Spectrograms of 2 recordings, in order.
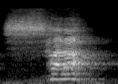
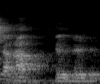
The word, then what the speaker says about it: Sará: La palabra para angustia es la palabra Sará. No es Shará. Shará es gobernación, es día de preparación. Angustia se escribe así: Sará. Con la T. Es Sará.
